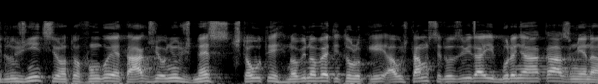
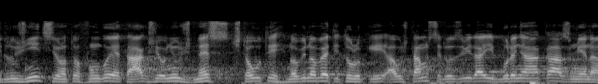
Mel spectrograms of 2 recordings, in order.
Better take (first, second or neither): second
